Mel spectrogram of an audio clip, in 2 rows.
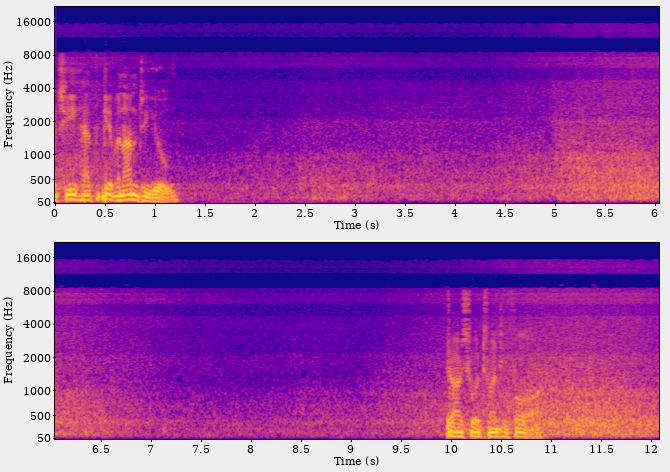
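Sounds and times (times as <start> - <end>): ocean surf washing ashore: 0.0 - 12.0.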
